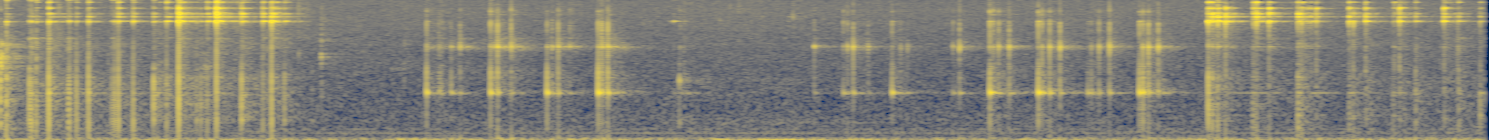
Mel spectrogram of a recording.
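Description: Fingernails tap a small glass beaker marked Pyrex, producing rapid, light clicks. Brief bright, glassy pings ring out over a soft low rumble, with quick bursts of clustered taps at the start and end.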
